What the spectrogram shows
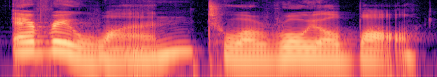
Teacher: to는 중요한 키워드 아니니까 힘 빼고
